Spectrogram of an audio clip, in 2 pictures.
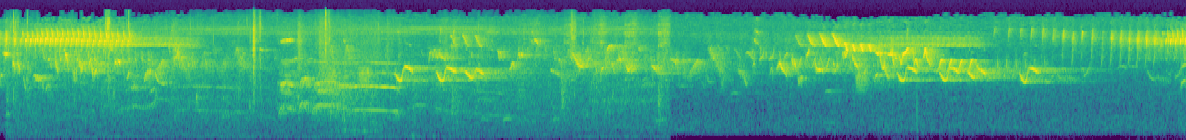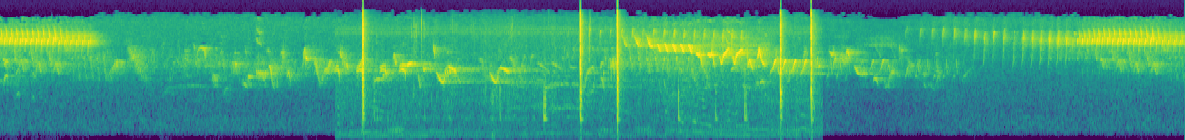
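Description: Birds chirping and trilling all around, many short repeated calls. A few sharp clicks and knocks stand out between about three-quarters and five-sixths of the way through.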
